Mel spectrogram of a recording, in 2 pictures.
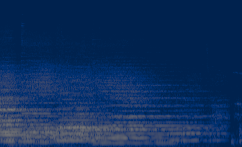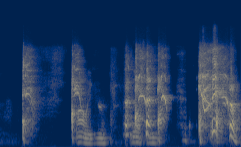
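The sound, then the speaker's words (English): A tonal musical tail fades out into silence, then a man clears his throat and coughs in several loud bursts, the harsh fits getting stronger toward the end. “A pro's pro coughing.”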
